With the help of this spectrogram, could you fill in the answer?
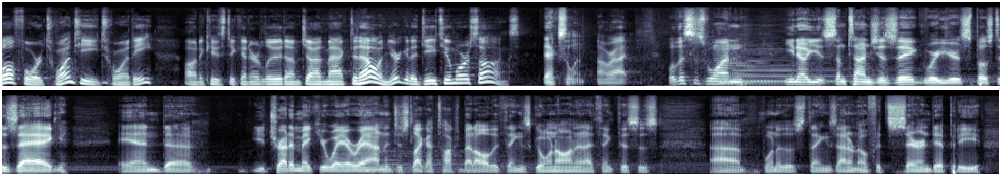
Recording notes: from the 2020 30A Songwriters Festival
